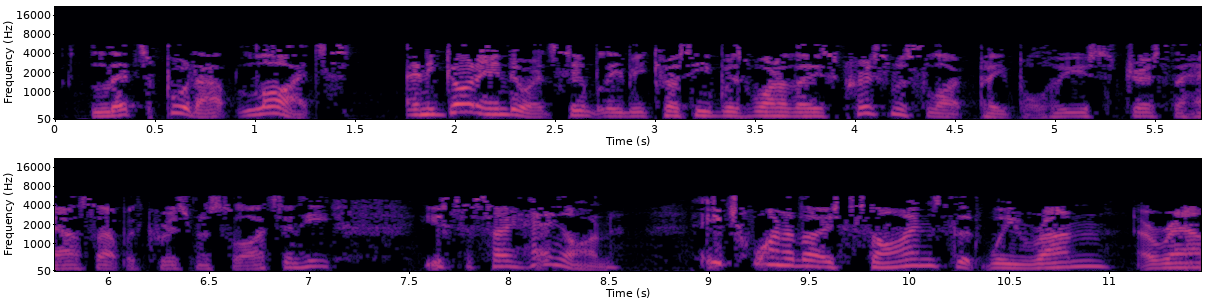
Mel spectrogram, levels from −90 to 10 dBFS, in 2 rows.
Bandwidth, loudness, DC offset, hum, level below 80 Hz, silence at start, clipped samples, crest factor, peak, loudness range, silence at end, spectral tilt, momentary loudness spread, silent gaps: 5.8 kHz; -39 LUFS; under 0.1%; none; -76 dBFS; 0.05 s; under 0.1%; 18 dB; -22 dBFS; 6 LU; 0 s; -3 dB/octave; 10 LU; none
